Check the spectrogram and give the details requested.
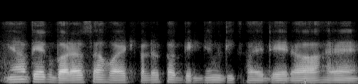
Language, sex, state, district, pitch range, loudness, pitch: Hindi, male, Haryana, Jhajjar, 95-110 Hz, -21 LUFS, 100 Hz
